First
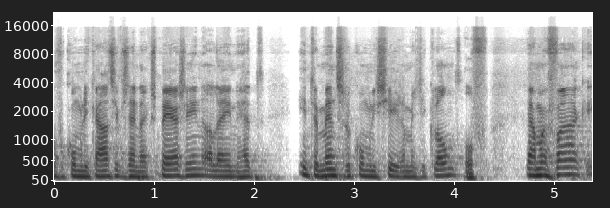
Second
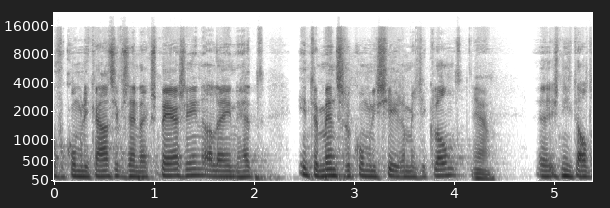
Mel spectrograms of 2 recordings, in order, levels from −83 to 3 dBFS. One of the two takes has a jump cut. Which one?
first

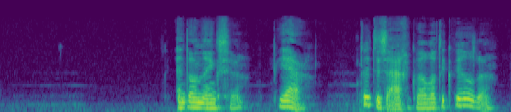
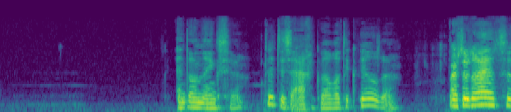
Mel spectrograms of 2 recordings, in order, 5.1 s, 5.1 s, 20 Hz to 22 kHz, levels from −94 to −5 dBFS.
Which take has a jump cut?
second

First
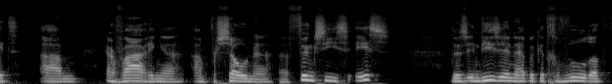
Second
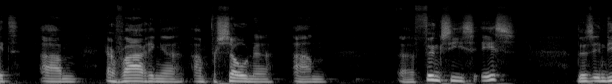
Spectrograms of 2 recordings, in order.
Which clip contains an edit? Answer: first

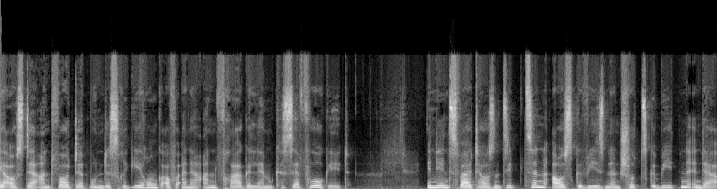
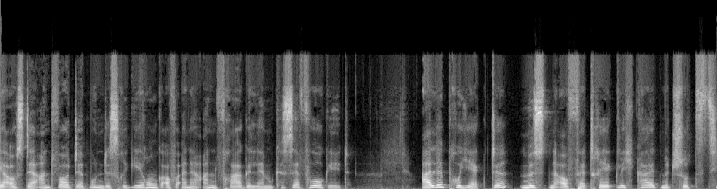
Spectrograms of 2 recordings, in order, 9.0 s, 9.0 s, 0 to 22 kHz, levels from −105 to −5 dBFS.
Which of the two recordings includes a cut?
second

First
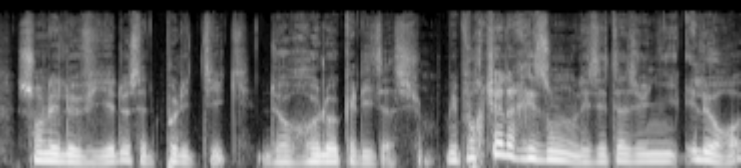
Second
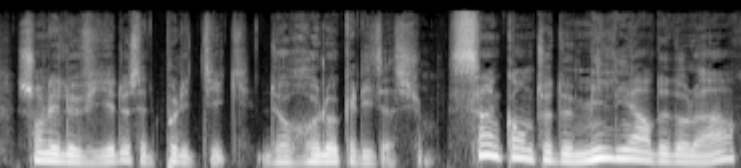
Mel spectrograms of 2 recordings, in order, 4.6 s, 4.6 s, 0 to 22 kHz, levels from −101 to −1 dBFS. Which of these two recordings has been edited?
first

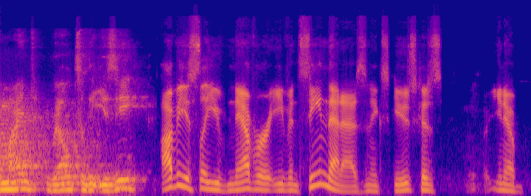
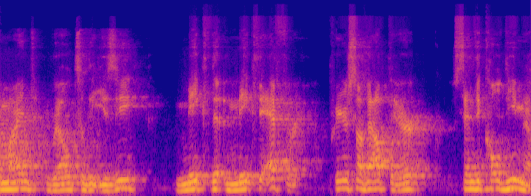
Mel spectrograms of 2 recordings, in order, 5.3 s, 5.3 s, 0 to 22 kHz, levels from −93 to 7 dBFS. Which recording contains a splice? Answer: first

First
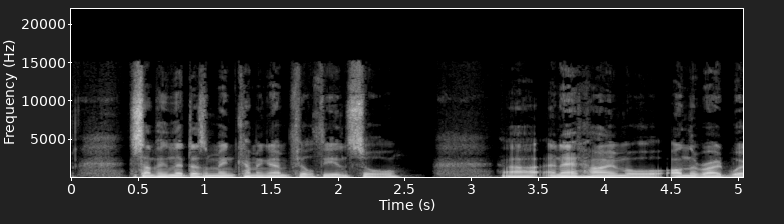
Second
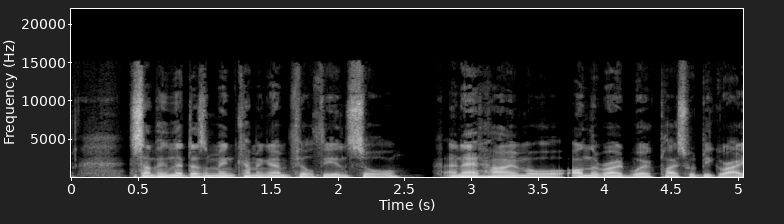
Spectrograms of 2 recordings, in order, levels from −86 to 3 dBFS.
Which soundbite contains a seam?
second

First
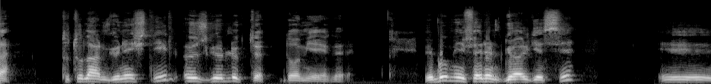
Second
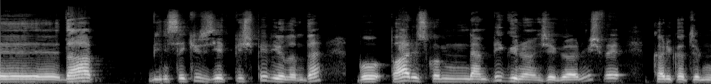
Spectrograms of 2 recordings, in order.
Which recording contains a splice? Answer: first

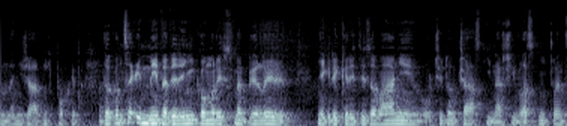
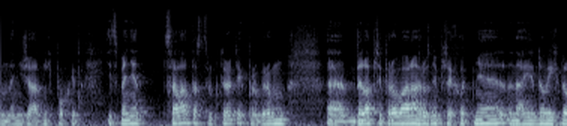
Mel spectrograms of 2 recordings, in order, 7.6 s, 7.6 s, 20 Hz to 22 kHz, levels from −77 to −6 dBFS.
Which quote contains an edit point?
first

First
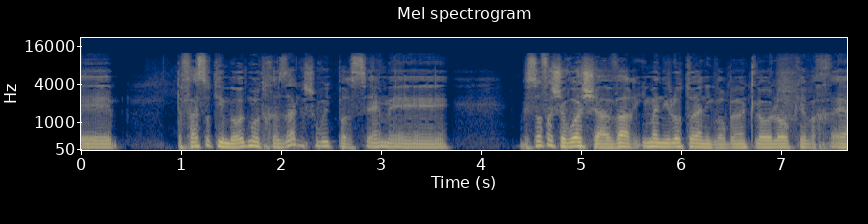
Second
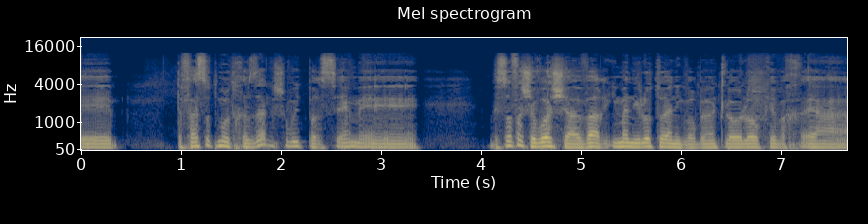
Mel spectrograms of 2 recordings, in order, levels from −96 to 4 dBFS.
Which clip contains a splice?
second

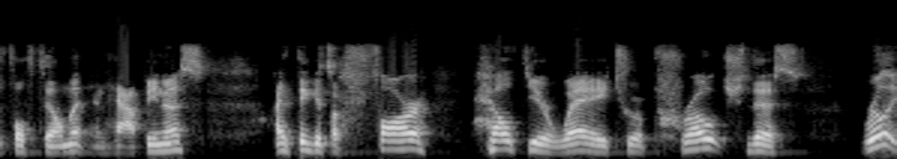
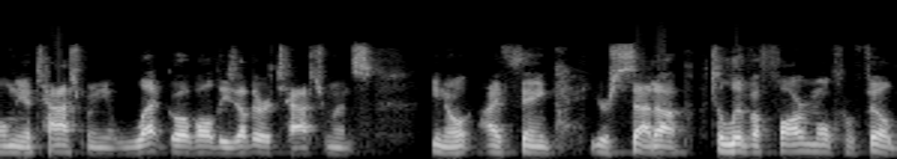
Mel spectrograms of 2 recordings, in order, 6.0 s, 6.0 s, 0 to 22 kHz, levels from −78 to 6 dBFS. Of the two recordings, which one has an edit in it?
second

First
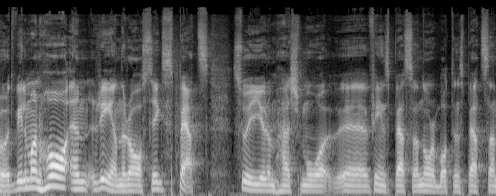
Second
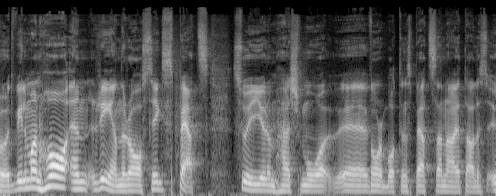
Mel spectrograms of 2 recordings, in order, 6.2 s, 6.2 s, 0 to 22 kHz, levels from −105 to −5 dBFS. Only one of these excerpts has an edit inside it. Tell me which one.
second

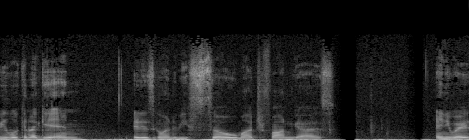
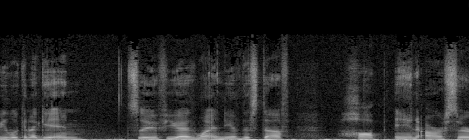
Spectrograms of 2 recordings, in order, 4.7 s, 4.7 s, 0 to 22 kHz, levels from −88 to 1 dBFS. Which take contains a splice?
first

